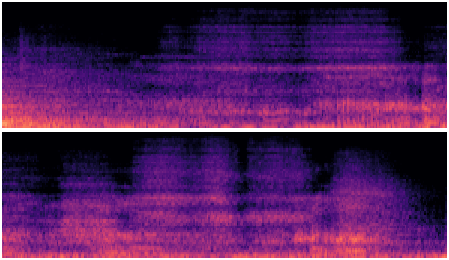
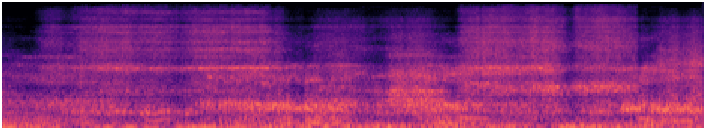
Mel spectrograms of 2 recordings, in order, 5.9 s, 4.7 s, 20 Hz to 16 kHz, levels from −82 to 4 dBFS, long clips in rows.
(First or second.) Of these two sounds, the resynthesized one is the second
